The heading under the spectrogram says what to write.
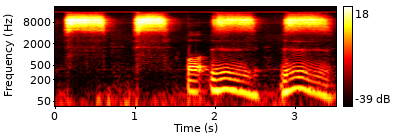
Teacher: it happens primarily on the blade just behind the tip of the tongue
